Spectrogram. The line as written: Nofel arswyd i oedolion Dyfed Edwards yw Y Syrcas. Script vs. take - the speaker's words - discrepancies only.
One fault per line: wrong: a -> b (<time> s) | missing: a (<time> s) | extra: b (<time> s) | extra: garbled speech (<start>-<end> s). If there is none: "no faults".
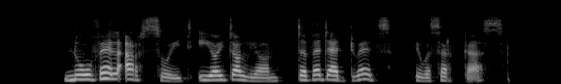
no faults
